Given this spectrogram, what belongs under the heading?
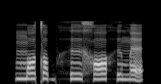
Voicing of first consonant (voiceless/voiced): voiced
